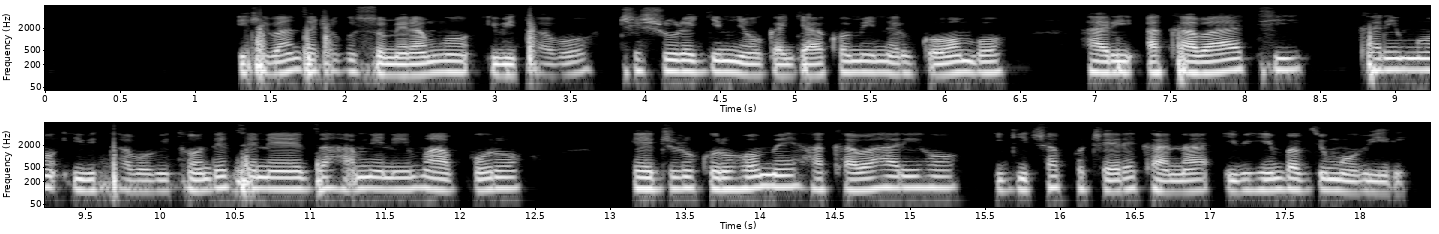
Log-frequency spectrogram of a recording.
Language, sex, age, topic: Rundi, male, 25-35, education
